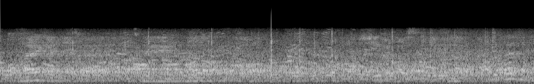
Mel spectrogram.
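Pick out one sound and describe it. A large stadium crowd cheers and chatters loudly in a big echoing space.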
